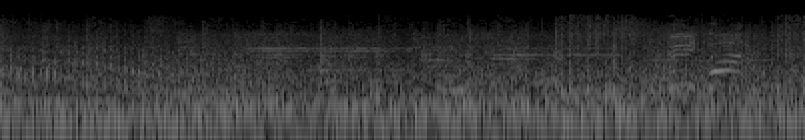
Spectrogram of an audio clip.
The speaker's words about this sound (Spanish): Fuera el helicóptero sobrevuela las instalaciones.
